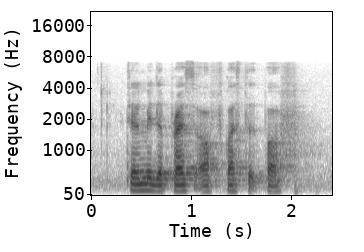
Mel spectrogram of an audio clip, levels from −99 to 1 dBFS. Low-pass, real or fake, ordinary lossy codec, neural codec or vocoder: 7.2 kHz; real; none; none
